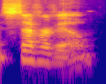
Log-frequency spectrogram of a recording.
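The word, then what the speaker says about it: Sevierville: Severville. That is You are correct, Suzanne. That is how it's said. Severville.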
